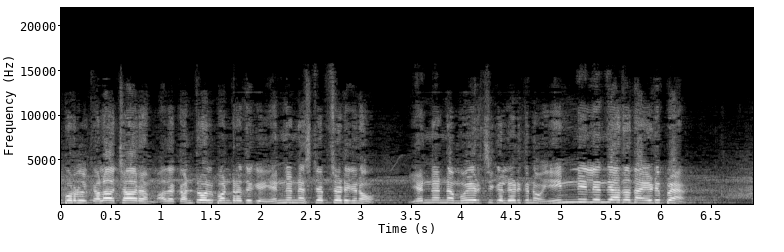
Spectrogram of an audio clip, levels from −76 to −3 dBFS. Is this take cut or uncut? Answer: uncut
